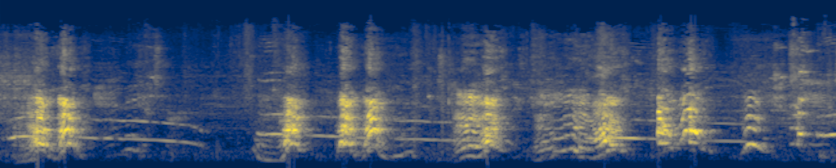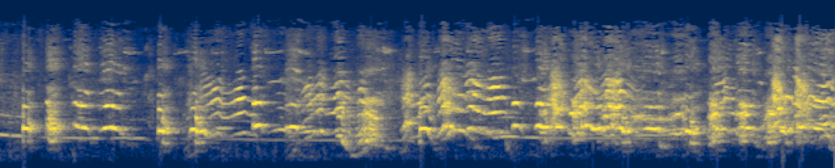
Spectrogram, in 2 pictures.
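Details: Four dogs howling together as a quartet: long wavering tonal howls, several voices overlapping and sliding up and down, broken by short yelps and barks, growing denser toward the end.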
